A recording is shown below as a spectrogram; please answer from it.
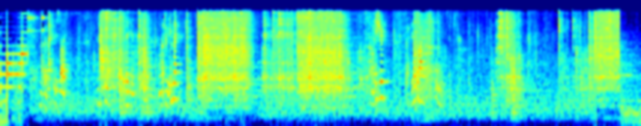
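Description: Cordless impact driver spinning a sprint car reamer through a tight nylon torsion-bar bush in short bursts, with squeaks from the nylon as it is cut out. There is a metal clink at the very start.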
